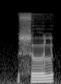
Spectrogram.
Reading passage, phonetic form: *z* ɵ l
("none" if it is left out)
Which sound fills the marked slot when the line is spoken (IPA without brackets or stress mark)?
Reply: s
